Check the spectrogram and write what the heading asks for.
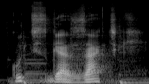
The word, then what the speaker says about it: Kurzgesagt: Aqui é um videozinho feito esse nome aqui, em alemão, se pronuncia assim, Kurzgesagt, eu acho que é mais ou menos assim, tá?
